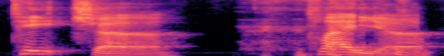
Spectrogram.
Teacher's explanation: Any American imitating British English will say like teacher, player, because that's when we think of British English, we take the R out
